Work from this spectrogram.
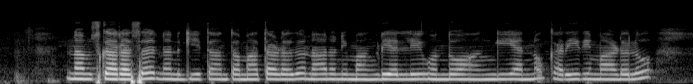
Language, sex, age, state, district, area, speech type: Kannada, female, 18-30, Karnataka, Chikkaballapur, rural, spontaneous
